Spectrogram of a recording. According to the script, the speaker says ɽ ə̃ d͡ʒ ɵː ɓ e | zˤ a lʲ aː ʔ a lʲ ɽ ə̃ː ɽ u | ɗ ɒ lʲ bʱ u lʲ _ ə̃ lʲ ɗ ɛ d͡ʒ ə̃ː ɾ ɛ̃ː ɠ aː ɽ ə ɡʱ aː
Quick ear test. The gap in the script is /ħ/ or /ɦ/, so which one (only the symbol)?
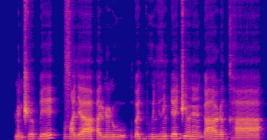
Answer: ɦ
